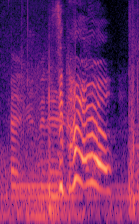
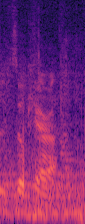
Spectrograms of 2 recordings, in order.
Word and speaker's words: Zokara: Zakaro! Yeah! Is it Zakara? Yeah, man! Is it Zakara or Zakaru? Probably just said it wrong. Josh, what's our group name? You guys are Zokara.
